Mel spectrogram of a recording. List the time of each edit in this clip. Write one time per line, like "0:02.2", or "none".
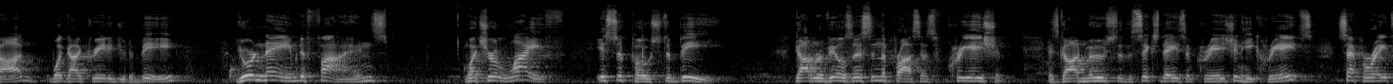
none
